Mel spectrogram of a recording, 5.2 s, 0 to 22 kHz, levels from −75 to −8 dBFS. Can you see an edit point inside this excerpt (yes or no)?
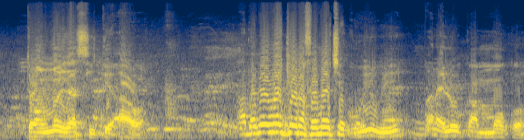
yes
